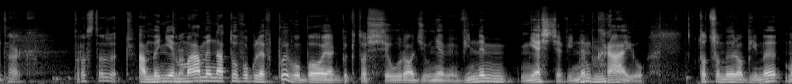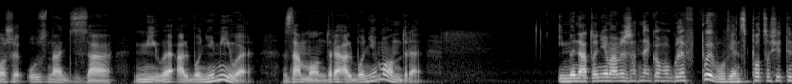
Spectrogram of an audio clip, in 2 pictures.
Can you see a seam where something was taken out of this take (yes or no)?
no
